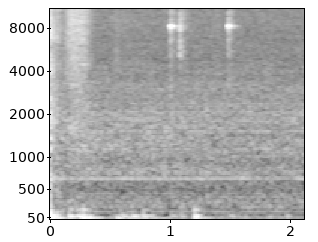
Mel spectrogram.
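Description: A few light computer mouse clicks: a sharper one at the very start, then fainter clicks about a second in and half a second after that.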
